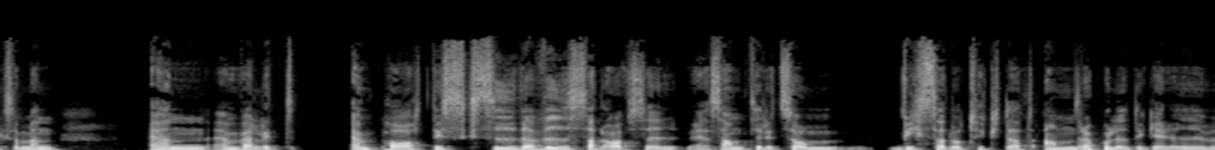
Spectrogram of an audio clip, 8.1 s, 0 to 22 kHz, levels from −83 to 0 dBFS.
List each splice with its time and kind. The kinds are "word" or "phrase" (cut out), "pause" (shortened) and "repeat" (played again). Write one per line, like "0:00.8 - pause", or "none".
none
